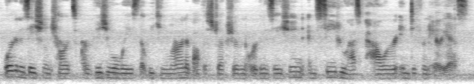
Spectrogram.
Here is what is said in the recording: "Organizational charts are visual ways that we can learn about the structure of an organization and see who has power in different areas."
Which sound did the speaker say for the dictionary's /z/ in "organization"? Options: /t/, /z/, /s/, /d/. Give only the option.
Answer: /z/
